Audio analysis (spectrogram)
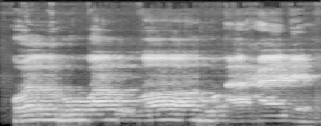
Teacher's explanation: Ahad di akhir itu ada sukun qalqalah, jadi dipantulkan.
